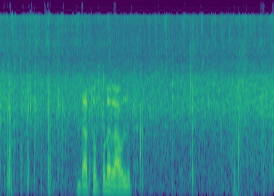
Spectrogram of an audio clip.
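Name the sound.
rain falling on a rice field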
